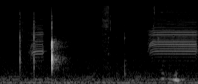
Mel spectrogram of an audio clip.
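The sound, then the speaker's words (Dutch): A Blindshell phone vibrating as it restarts after installing a software update: a few short buzzy pulses and a sharp click, then a steady rattling buzz for the last half second, fairly quiet, with no one talking. “Hij trilt, dus hij zal nu opnieuw aan het opstarten zijn.”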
